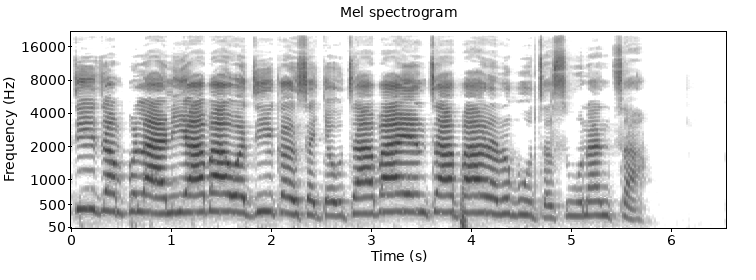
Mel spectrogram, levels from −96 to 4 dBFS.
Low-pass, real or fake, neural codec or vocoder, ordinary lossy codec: none; fake; vocoder, 48 kHz, 128 mel bands, Vocos; none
